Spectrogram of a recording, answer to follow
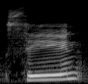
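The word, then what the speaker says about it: سين: এরপরে সিন শিন, সিন শিন। দেখুন সিনের আওয়াজটা চিকন, শিনের আওয়াজটা মোটা।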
